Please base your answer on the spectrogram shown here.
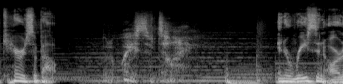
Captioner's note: whispering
